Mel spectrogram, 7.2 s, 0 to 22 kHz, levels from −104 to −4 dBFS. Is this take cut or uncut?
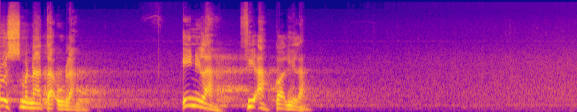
uncut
